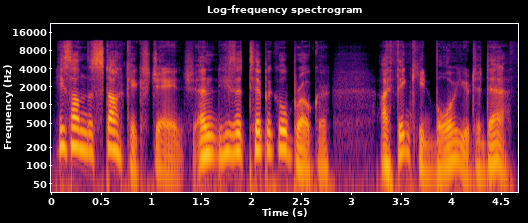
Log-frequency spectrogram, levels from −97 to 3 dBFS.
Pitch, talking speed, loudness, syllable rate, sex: 125 Hz, 220 wpm, -20 LUFS, 5.4 syllables/s, male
